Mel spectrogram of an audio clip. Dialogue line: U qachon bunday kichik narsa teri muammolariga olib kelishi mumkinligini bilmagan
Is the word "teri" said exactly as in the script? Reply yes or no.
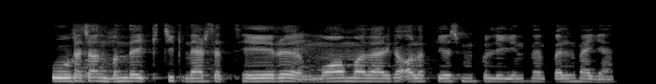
yes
